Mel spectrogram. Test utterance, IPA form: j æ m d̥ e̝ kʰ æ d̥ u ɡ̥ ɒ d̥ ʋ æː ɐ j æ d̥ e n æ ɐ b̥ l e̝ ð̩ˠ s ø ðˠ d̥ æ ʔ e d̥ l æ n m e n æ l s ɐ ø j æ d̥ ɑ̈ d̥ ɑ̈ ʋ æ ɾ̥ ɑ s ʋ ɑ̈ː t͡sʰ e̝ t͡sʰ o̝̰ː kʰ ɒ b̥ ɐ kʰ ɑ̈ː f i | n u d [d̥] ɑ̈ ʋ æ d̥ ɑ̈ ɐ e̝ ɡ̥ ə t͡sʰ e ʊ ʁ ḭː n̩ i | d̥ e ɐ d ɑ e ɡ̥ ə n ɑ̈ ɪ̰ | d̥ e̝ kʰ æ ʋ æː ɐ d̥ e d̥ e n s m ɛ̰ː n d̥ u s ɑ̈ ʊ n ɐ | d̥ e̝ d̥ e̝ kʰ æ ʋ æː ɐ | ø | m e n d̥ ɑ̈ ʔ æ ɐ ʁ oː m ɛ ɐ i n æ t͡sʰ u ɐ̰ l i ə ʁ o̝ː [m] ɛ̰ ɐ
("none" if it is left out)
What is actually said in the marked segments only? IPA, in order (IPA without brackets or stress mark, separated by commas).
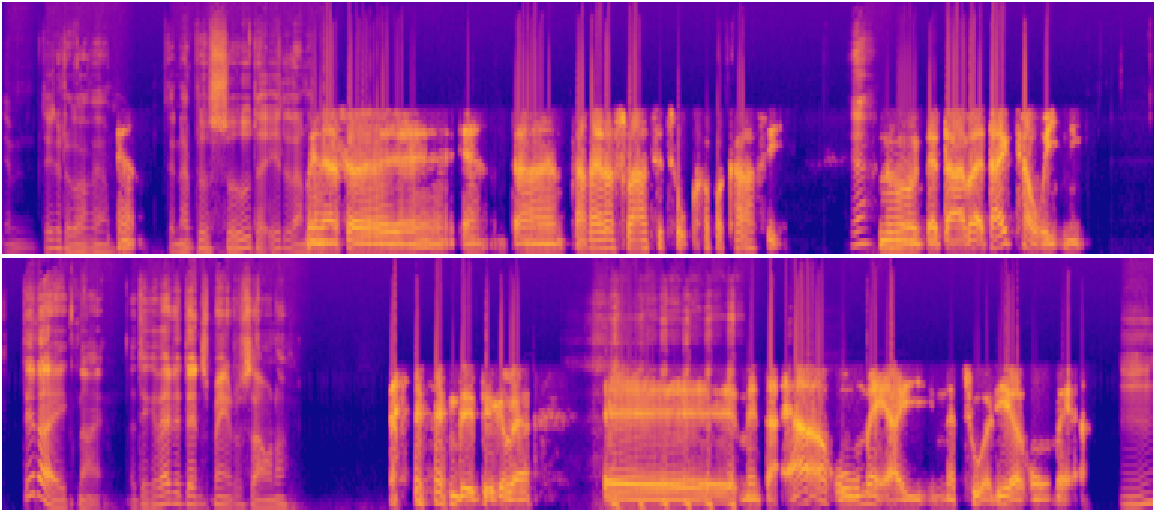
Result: d̥, m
